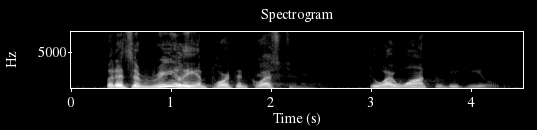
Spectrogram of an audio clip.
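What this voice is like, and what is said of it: Usual voice. Nothing is said of it.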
